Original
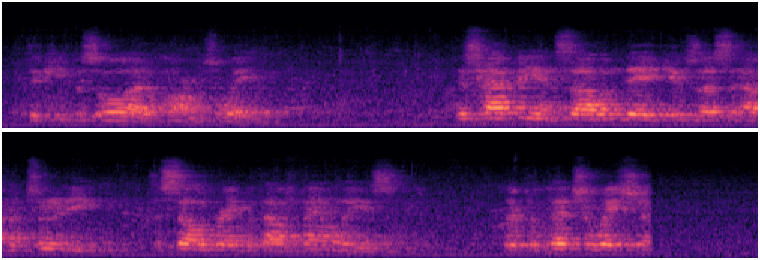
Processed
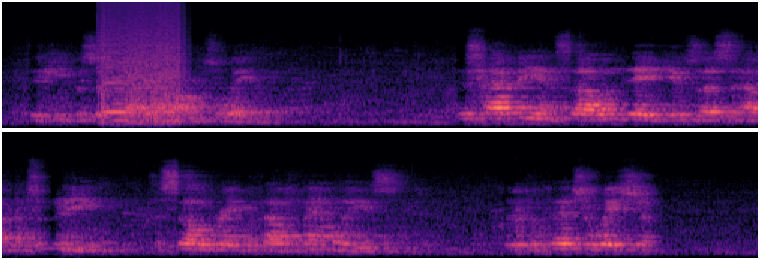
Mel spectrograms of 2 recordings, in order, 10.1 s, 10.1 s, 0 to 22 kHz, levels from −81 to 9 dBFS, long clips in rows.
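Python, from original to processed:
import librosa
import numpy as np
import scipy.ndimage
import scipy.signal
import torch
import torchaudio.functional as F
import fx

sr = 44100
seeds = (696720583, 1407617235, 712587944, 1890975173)

y = fx.clip_1bit(x, sr, at=(0.63, 1.19))
y = scipy.signal.sosfilt(scipy.signal.butter(6, 180.0, 'highpass', fs=sr, output='sos'), y)
y = fx.bass_treble(y, sr, bass_db=11, treble_db=0)
y = fx.over_compress(y, sr, threshold_db=-29.0, ratio=-0.5, at=(5.09, 5.75))
y = fx.room_early_taps(y, sr, ms=(38, 74), db=(-6.0, -13.5))
y = fx.attack_slew(y, sr, db_per_s=180.0)
y = y * 10.0 ** (-7.0 / 20.0)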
